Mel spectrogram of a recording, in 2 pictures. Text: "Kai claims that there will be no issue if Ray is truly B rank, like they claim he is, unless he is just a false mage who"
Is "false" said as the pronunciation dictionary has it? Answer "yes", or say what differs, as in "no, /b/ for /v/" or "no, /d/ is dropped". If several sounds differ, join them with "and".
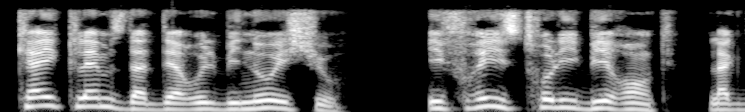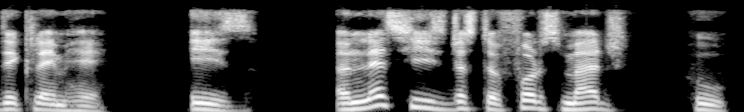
yes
